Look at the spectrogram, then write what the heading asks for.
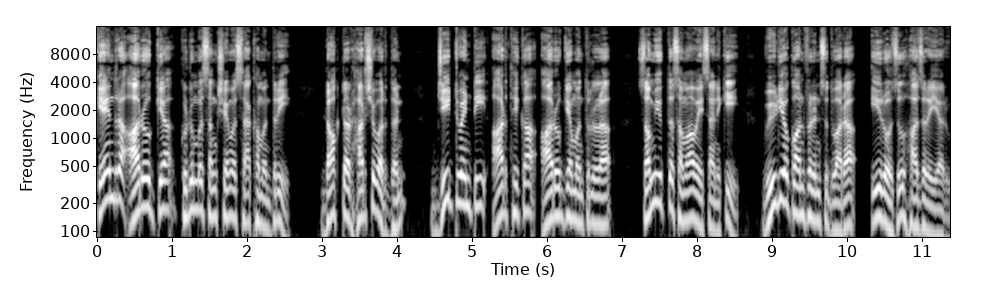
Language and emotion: Telugu, neutral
